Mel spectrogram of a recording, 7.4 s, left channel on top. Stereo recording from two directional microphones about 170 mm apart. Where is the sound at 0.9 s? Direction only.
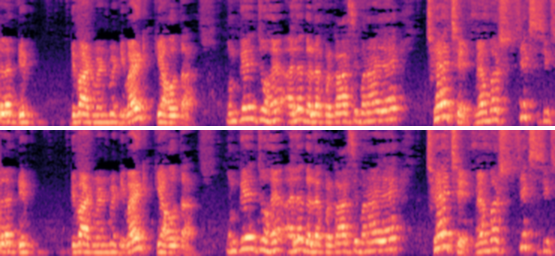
20° right (ahead or behind).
